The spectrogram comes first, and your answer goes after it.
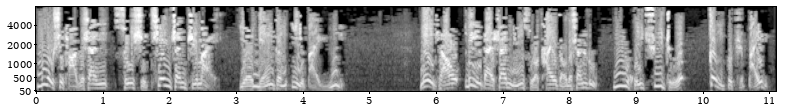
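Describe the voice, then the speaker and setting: A man narrating a martial-arts novel in expressive storyteller style. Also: medium pitch, a little slow, breathy edge, muffled recording. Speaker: audiobook narrator.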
